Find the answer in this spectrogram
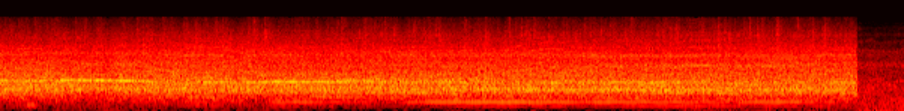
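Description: Ballpark crowd cheering steadily after a game-tying home run, with a few faint held tones underneath. The cheering cuts off abruptly near the end.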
